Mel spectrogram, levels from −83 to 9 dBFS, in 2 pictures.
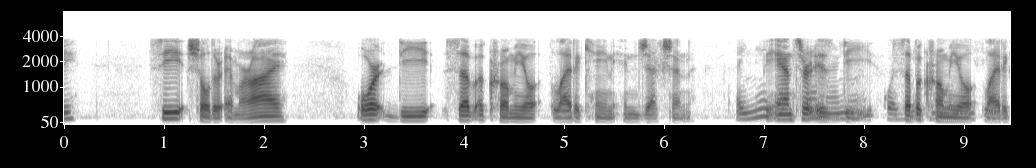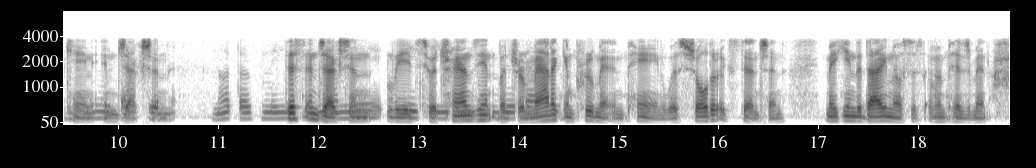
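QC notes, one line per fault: Nothing stood out on listening to this speech clip, which carries the narrow band of an ordinary telephone line.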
